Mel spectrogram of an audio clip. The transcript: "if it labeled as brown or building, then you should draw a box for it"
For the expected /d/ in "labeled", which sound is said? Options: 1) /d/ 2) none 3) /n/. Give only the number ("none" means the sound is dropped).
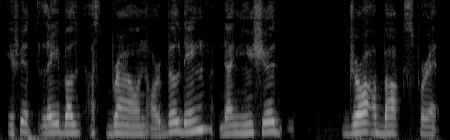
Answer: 1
